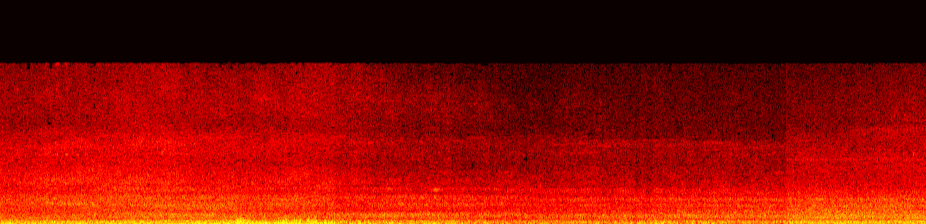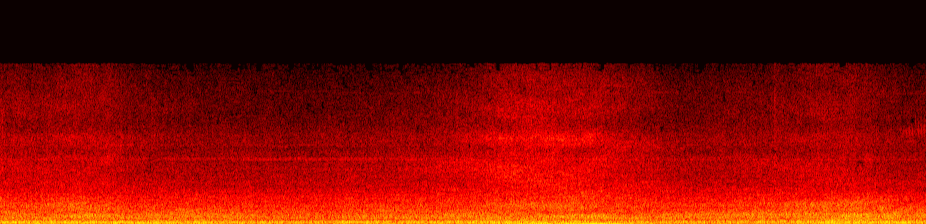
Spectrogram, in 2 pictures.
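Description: Trains and road traffic make a steady outdoor rumble. A deeper low rumble swells in the first three seconds and again about fourteen seconds in, and the sound shifts abruptly about eight seconds in.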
